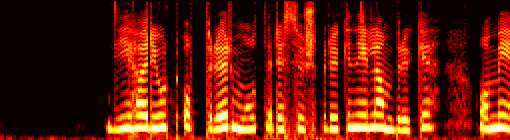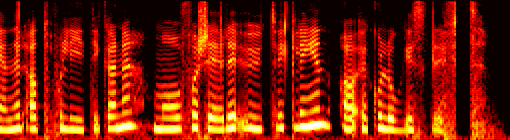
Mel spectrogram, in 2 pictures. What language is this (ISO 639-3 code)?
nor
